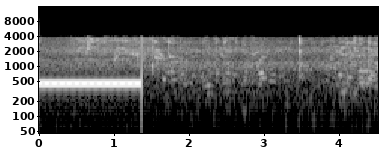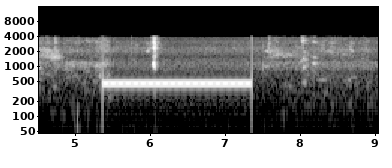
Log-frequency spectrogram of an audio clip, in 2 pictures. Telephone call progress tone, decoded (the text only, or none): ringback tone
